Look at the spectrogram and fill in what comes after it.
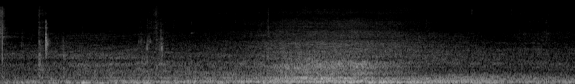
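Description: A motor vehicle's engine running with a low, steady hum, swelling to its loudest about halfway through and then easing off, as a vehicle passes. Two faint light clicks come in the first two seconds.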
